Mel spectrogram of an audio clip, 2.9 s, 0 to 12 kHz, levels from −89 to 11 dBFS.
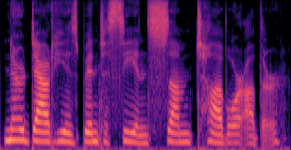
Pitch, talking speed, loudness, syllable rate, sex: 200 Hz, 245 wpm, -19 LUFS, 4.7 syllables/s, female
